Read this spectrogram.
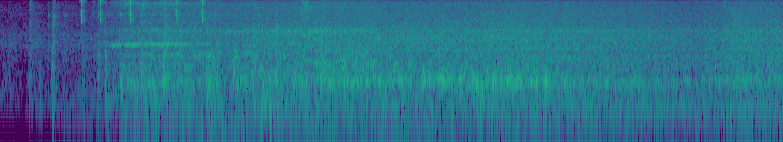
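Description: An electric train rumbles along a track.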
